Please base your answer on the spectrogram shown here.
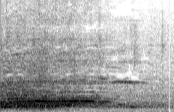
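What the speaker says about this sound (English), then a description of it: "I want a big round of applause for our straight allies" A large outdoor crowd at a No Kings Day rally in a downtown Palm Springs park cheers and whoops loudly, the roar swelling at once and then fading away over about two seconds.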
